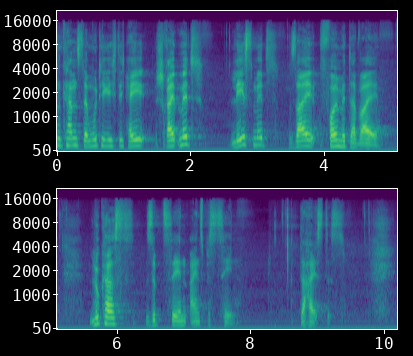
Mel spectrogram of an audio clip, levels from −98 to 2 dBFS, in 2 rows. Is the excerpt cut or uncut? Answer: cut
